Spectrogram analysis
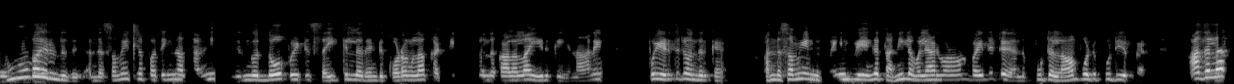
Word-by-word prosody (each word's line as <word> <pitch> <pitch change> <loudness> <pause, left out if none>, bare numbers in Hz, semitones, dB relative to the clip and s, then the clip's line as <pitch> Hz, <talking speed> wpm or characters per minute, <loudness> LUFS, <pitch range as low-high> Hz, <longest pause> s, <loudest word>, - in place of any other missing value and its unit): ரொம்ப 300 - +2
இருந்தது. 210 - -1
அந்த 175 - -5
சமயத்துல 245 +4 -4
பார்த்தீங்கன்னா, 225 +1 -2
தண்ணீக்கு 255 - -8
எங்கருந்தோ 210 - +4
போயிட்டு 230 -1 0
சைக்கிள்ல 205 +5 -2
2 190 0 -2
குடங்கள்லாம் 205 +4 +1
கட்டி - - -7 0.3
வந்த 200 -1 -4
காலம்லாம் 195 +3 +2
இருக்கு. 385 -2 -7 0.2
நானே 185 +9 -4 0.5
போய் 245 0 +4
எடுத்துட்டு 245 +2 0
வந்தருக்கேன். 205 -4 -3 0.4
அந்த 220 -1 0
சமயம் 250 +2 +2
எந்த 210 - -1
பையன் 235 +2 0 0.2
எங்க 250 +4 +5
போய் 235 - -5
தண்ணீல 235 +6 +1
விளையாடுவானோன்னு 215 +2 -1
பயந்துட்டு 235 - +2
அந்த 365 +2 -10
பூட்டெல்லாம் 215 -1 +1
போட்டு 240 0 +3
பூட்டி 245 - -2
வப்பேன். 420 - -15 0.5
அதெல்லாம் 330 +6 +7
225 Hz, 165 wpm, -22 LUFS, 205-250 Hz, 0.5 s, அதெல்லாம்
